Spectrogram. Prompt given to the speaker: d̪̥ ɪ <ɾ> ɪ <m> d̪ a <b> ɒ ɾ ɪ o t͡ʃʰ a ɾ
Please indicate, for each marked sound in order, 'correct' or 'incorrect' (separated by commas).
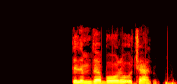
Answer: incorrect, correct, correct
